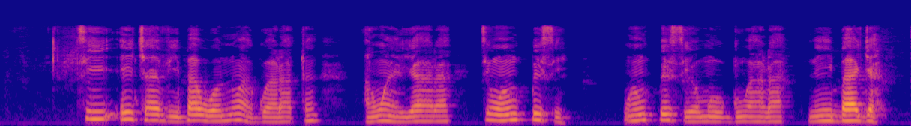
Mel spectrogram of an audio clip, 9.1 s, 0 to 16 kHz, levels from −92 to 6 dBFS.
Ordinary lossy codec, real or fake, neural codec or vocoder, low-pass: AAC, 96 kbps; real; none; 7.2 kHz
